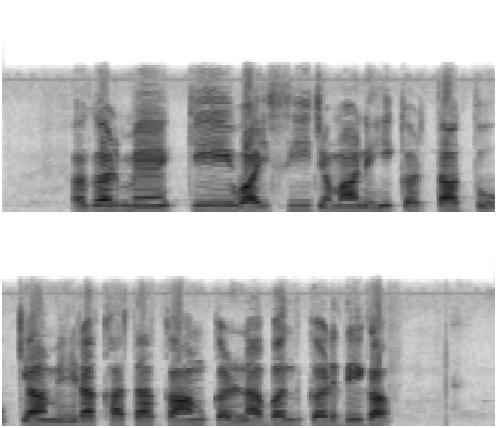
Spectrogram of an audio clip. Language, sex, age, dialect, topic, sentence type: Hindi, female, 25-30, Marwari Dhudhari, banking, question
